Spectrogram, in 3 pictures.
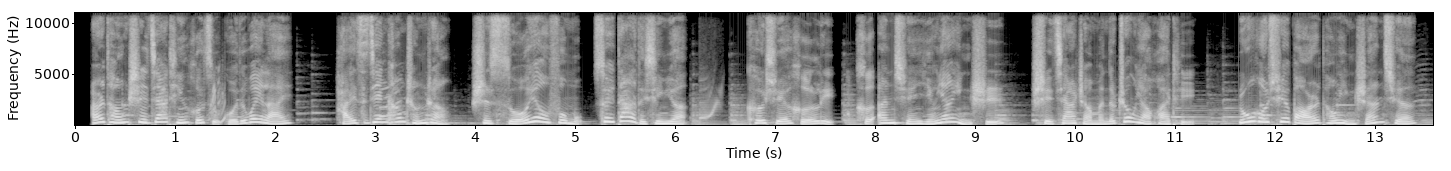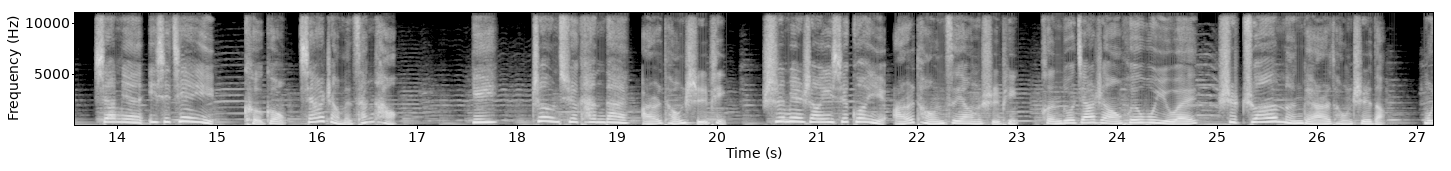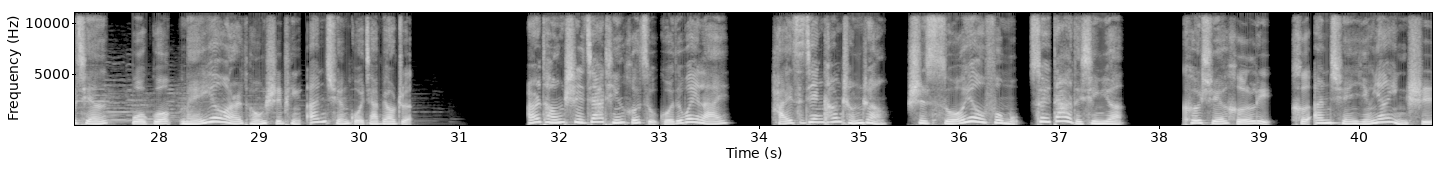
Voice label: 女 食品安全示范城市创建篇; 飞碟说MG

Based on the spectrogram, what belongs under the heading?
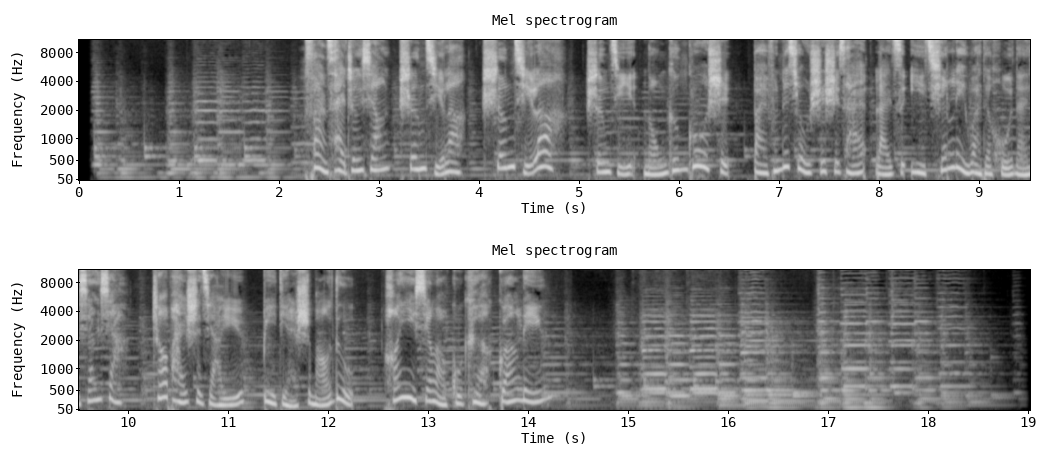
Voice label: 促销, 女

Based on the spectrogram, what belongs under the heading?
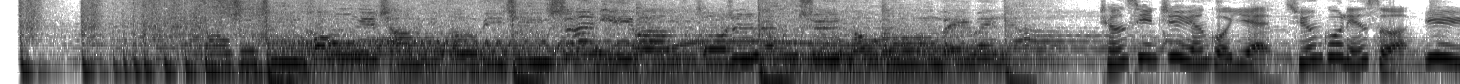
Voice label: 促销 果业, 女; 诚信志远果业

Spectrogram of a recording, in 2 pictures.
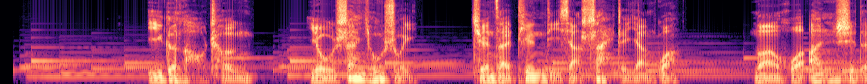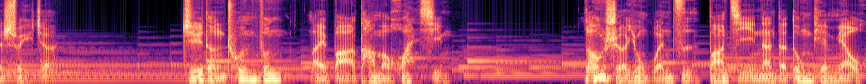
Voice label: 男 纪录片

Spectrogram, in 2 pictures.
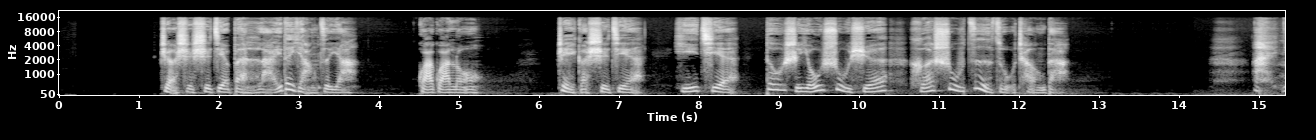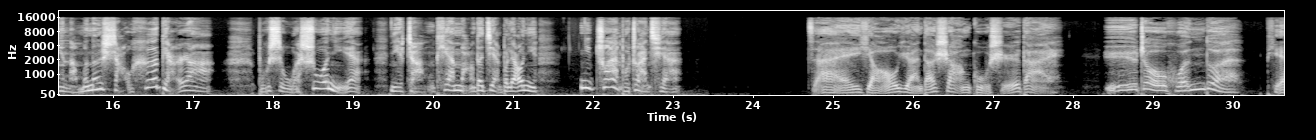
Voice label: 角色音 老年女声

